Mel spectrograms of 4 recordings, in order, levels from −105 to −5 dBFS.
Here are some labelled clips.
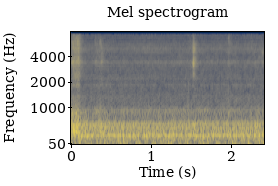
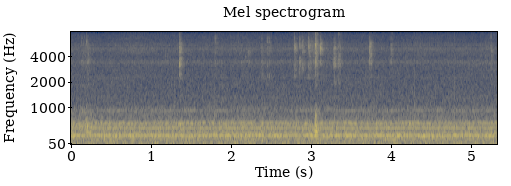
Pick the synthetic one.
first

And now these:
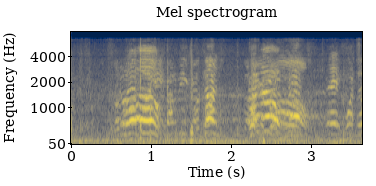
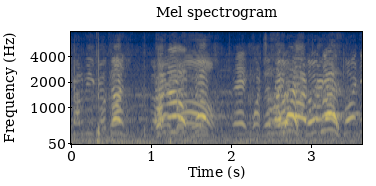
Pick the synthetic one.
first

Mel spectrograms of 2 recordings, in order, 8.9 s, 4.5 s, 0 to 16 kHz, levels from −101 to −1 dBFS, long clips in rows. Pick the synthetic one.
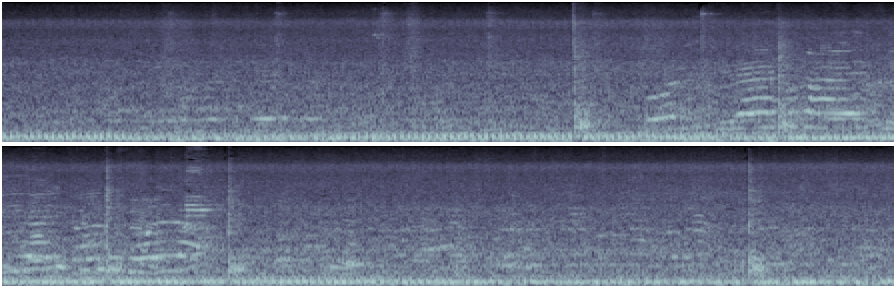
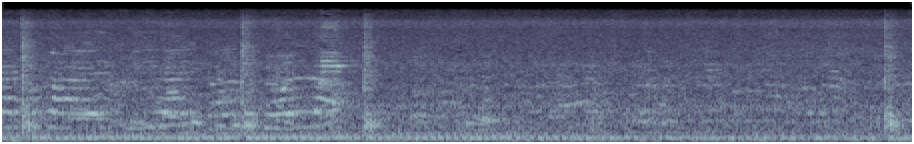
second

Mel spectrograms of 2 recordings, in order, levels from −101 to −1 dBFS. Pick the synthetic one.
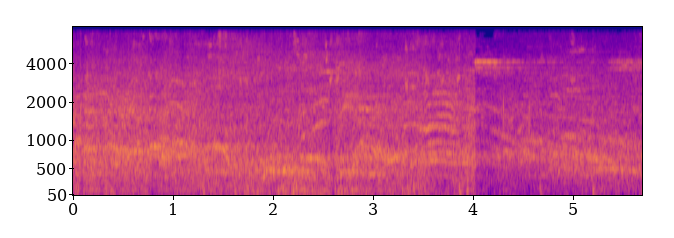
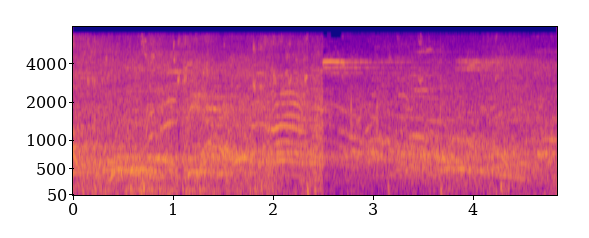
first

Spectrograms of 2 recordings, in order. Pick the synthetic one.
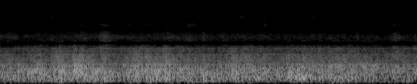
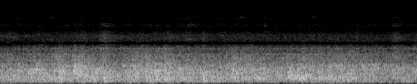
first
